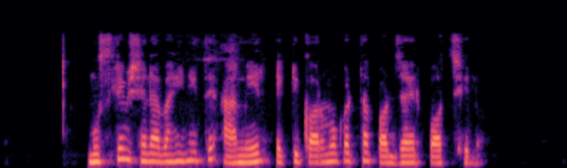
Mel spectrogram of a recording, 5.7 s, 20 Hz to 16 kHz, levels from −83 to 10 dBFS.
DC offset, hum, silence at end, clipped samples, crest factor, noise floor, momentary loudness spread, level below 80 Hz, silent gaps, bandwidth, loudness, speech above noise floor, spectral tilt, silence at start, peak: under 0.1%; none; 0.9 s; under 0.1%; 14 dB; -82 dBFS; 10 LU; -52 dBFS; none; 7.6 kHz; -15 LUFS; 68 dB; -7 dB/octave; 0.9 s; -2 dBFS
